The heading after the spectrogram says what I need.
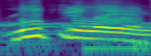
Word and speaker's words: lupulin: Lupulin, yeah.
